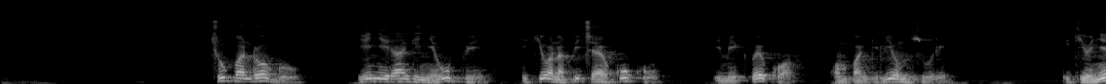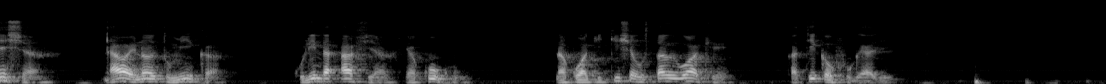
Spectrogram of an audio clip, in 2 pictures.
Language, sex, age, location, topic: Swahili, male, 25-35, Dar es Salaam, agriculture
